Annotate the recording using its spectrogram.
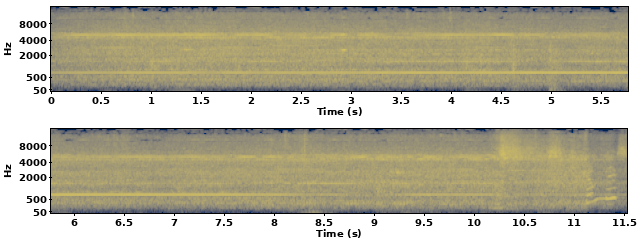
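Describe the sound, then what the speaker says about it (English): A vacuum cleaner drones steadily throughout with a steady high whine, loud and close, with a few bumps and clatters near the end. "I'm gonna clean up around here, which means vacuum"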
